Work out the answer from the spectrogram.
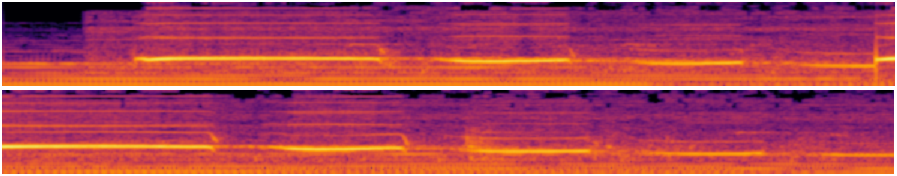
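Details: A potoo, a branch-camouflaged bird whose eerie cries are heard at night, gives mournful, flute-like whistles, each note a little lower than the last, in two falling series over a low musical drone.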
